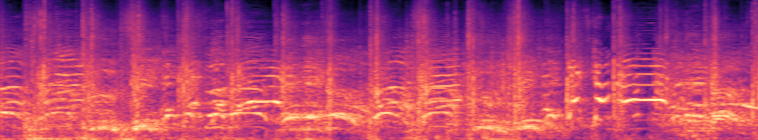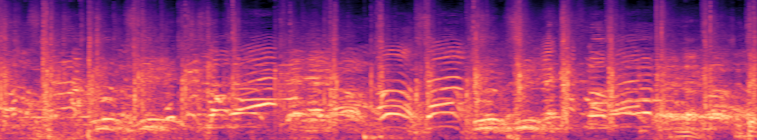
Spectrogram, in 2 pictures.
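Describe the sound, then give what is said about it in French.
A crowd of striking workers chants slogans loudly and continuously, many voices shouting together in rhythmic bursts for the whole stretch, with no quiet gaps, letting the police know where they are. “Alors les grévistes, très gentiment, on euh, bah, commence à donner leur slogan pour leur dire où ils sont.”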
